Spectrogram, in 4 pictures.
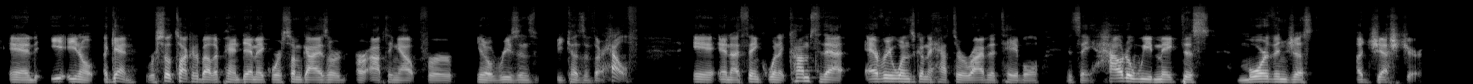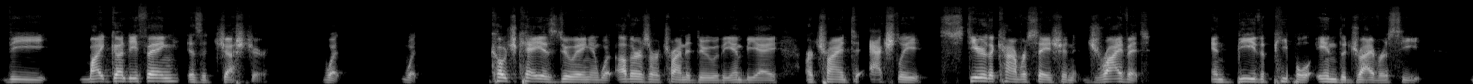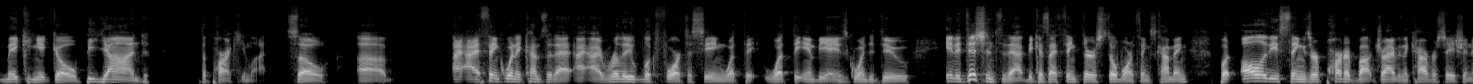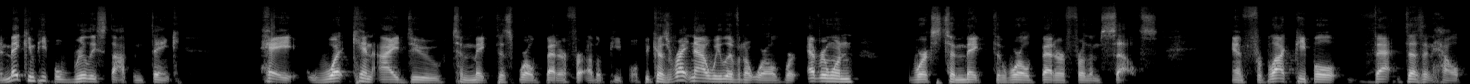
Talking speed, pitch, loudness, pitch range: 200 wpm, 115 Hz, -23 LUFS, 105-135 Hz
